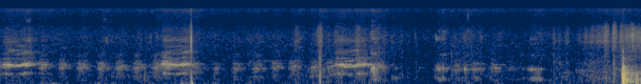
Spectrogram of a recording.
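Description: A few short pitched animal calls, spaced a second or two apart, with one sharp click just before two seconds in.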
